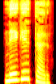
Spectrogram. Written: ನಗಧರ

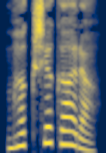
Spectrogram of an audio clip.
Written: ಭಕ್ಷ್ಯಕಾರ

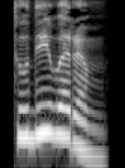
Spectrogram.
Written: ತುದಿವರಂ

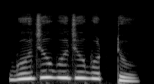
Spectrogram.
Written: ಗುಜುಗುಜುಗುಟ್ಟು

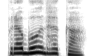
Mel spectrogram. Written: ಪ್ರಾಭಾತಿಕ

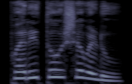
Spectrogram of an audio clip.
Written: ಪರಿತೋಷವಡು

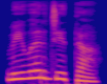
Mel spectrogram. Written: ವಿವರ್ಜಿತ

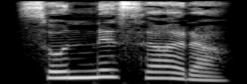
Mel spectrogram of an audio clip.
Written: ಸೊನ್ನೆಸಾರ

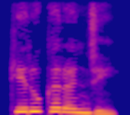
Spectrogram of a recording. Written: ಕಿರುಕರಂಜಿ

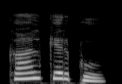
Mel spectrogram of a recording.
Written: ಕಾಲ್ಕೆರ್ಪು

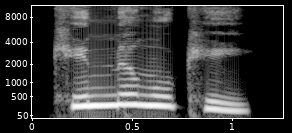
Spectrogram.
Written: ಖಿನ್ನಮುಖಿ

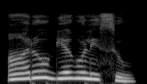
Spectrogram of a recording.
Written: ಆರೋಗ್ಯಗೊಳಿಸು

